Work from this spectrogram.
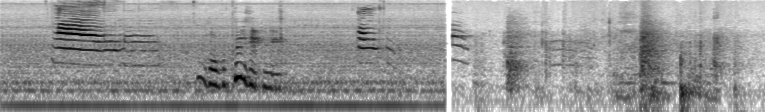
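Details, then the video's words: Kitten gives a bright rising meow, then softer lower mews and a short squeak amid steady background hum; after a cut, faint cries under rustling and a person talking. "Kittens Meowing Compilation"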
